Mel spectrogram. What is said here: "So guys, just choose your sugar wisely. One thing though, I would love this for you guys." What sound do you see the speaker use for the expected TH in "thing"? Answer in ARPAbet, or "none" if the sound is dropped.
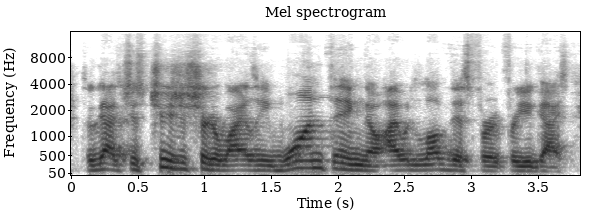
TH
